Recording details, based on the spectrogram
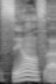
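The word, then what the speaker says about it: Séance: Auf dem Friedhof vom Anfang halten unterdessen vier Teenies eine Seance ab. Spricht man das so aus? Ja.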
